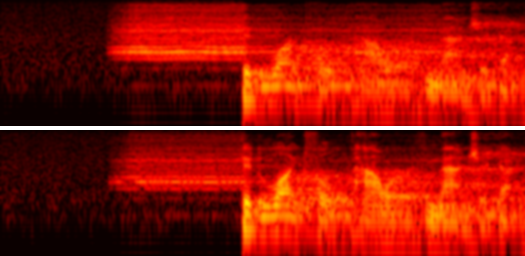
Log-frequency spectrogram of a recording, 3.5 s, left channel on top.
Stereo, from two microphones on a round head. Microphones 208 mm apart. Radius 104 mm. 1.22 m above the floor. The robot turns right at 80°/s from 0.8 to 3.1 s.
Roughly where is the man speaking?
Behind right.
